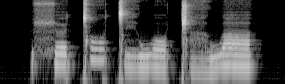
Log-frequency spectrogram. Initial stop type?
click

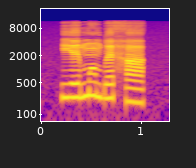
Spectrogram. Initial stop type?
plain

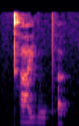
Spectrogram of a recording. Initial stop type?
aspirated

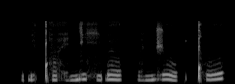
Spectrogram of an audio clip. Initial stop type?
implosive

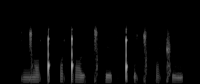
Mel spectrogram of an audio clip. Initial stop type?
click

